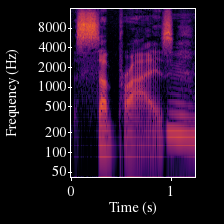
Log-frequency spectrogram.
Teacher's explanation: Surprise is a very common one. It often comes out as surprise. That first R is gone. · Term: dissimilation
